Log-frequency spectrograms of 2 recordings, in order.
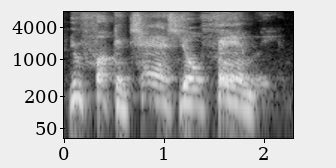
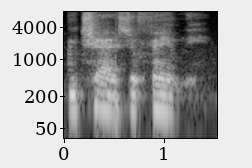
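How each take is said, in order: First: Louder, higher insistent warning; forceful repeat. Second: Said in the usual way. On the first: Real, not acted. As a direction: hammer the message home to viewers.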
